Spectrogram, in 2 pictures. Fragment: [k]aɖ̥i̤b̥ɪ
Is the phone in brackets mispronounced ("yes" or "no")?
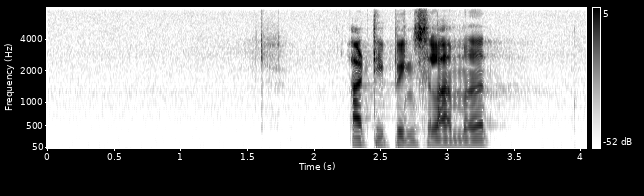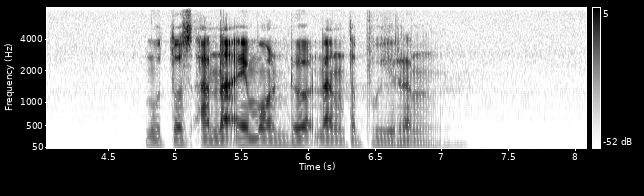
yes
